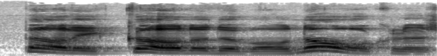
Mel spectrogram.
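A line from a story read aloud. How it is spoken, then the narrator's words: Feigned angry exclamation. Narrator (French): s'écria Griffard, qui faisait semblant de se mettre en colère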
